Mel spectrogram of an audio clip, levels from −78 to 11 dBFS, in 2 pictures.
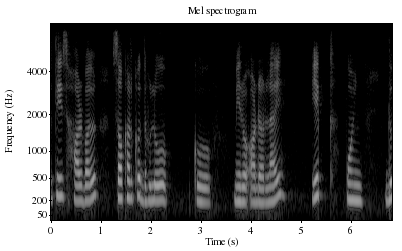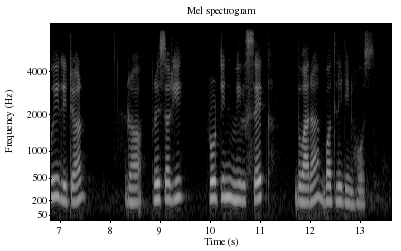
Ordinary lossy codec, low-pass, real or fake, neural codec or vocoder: none; 7.2 kHz; fake; codec, 16 kHz, 0.8 kbps, ZipCodec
